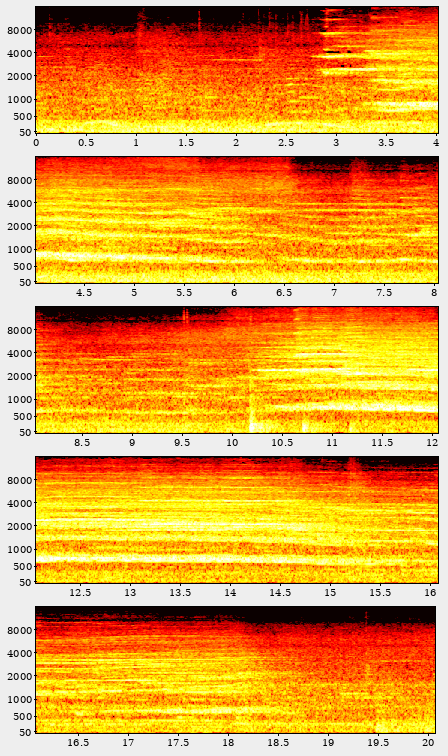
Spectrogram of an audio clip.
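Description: A train rumbles into an echoing station.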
